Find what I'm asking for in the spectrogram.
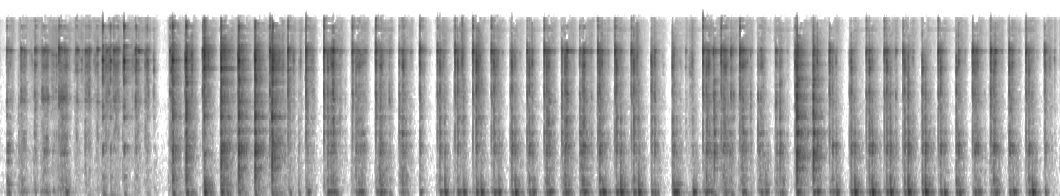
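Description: A metal spoon mixes epoxy resin in a quick, steady rhythm of small clattering scrapes and clicks, moderately close, with a brief pause early on before the fast strokes continue.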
